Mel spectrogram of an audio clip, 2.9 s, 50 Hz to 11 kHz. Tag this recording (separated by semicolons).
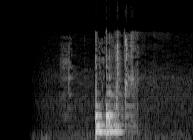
stone; 2x4; drop; floor; wood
